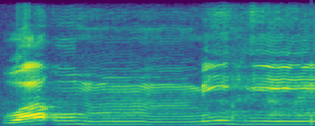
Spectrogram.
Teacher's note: Wa ummihi wa abi. Ada tasydid, maka tekankan kepada huruf mim gunnah. Tahan.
